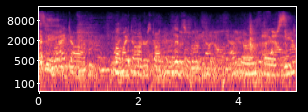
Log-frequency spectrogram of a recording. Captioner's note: overlapping chattering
